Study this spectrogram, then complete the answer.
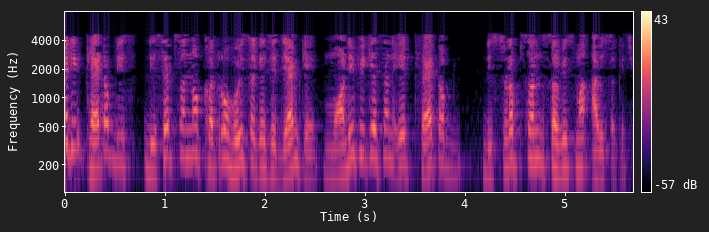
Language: Gujarati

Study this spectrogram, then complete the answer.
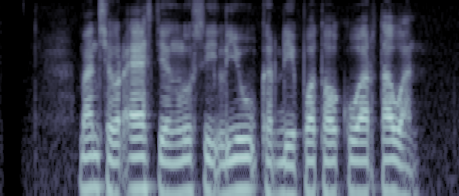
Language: Sundanese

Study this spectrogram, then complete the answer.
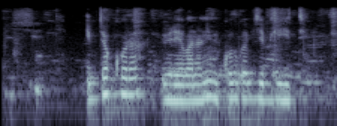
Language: Kinyarwanda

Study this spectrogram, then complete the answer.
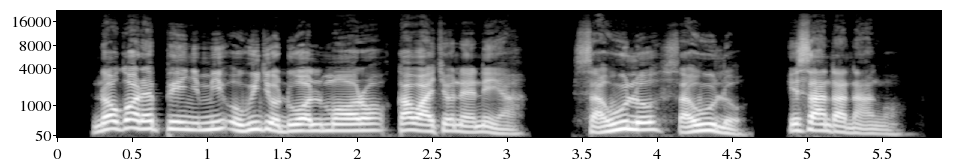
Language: Luo (Kenya and Tanzania)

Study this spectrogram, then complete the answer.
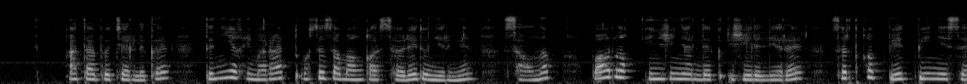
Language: Kazakh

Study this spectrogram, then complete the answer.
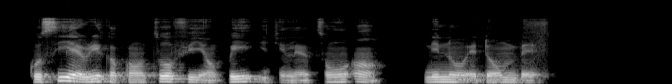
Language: Yoruba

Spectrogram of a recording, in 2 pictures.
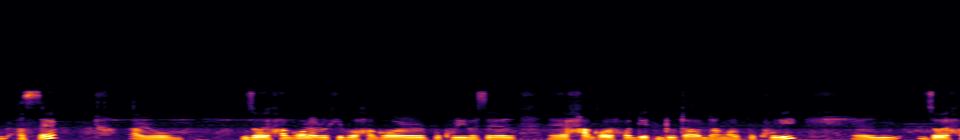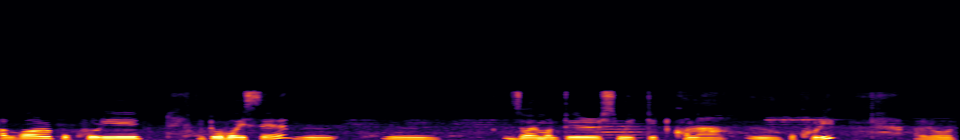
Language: Assamese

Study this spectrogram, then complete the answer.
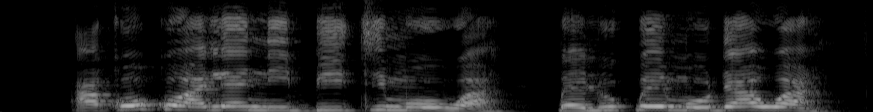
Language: Yoruba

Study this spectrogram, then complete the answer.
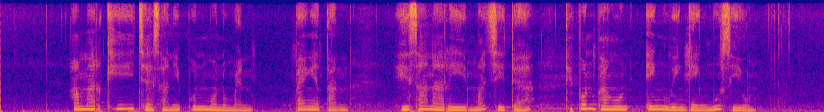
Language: Javanese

